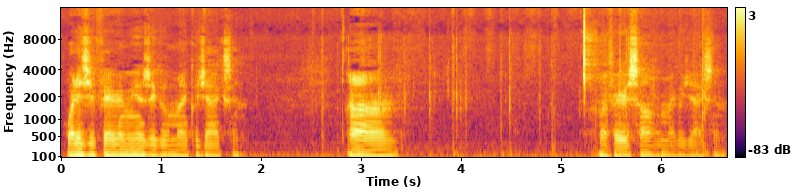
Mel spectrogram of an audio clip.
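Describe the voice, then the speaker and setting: Young man from Rhode Island, a singer doing live-stream Q&A, gravelly and laid-back. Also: on the low side, moderate pace, a little hiss or hum. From Rhode Island, USA. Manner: relaxed, reads viewer questions aloud and answers offhandedly. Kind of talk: casual live-stream chat answering viewer comments.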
